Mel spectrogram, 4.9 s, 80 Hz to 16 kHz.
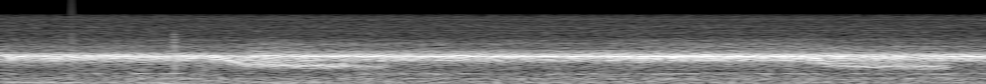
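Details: Cicadas singing on a moth sheet at 3 am, the males producing sound by vibrating tymbals; a steady, continuous tonal drone with brief dips to a lower pitch near the first and fourth seconds, over a faint background hiss.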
